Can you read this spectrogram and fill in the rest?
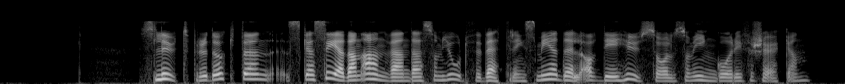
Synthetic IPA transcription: slʉ̟ːt̪pʰɾʊd̪ɵkt̪ənskaseːd̪ananvɛnd̪asːɔmjuːɖfœɾbɛt̪ɾɪŋsmeːd̪əlʔa̰vd̪ɛɦʉ̟ːshɔlːsɔmɪnɡoːɾɪfœʂø̰ːkə̰n

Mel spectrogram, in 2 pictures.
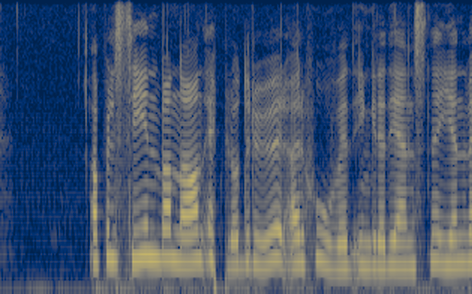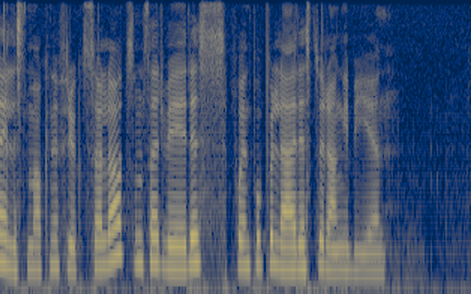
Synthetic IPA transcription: ɑpəlsiːnbɑnɑːnɛpləoːd̪ɾʉːəɾæːɾhuːʋəd̪ɪŋɡɾɛd̪ɪɛnsnəiːeːnʋɛlsmɑːknəfɾʉkt̪sɑlɑːt̪sɔmsæɾʋeːɾəspʰoːeːnpʰʊpʉlæːɾɛst̪ʉɾɑŋiːbyːən

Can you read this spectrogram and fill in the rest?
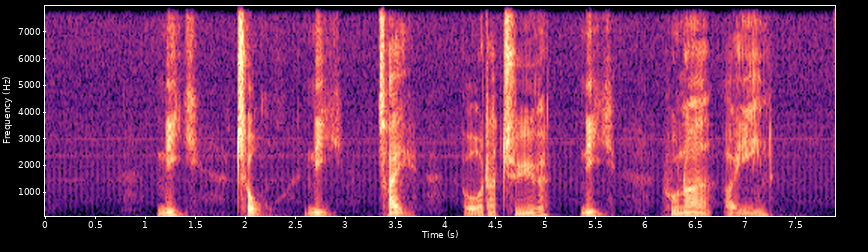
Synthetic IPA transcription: nḭːt͡sʰo̝̰ːnḭː | t͡sʰʁɛ̰ː | ɔ̽ːɾ̥ɒ̽t͡sʰyːʋə | nḭː | hunʁɐð̞̩ˠɒ̽ʔe̝n

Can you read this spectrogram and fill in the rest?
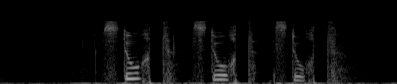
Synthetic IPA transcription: st̪uːʁt̪st̪uːʁt̪st̪uːʁt̪

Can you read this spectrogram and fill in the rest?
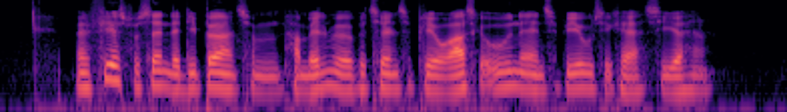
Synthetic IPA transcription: menfiɐ̰spʰʁo̝sen̰d̥æd̥ib̥ɶɐ̰nsɒ̽mhɑ̈melm̩øɐb̥e̝t͡sʰḛːl̩səb̥liɐʊʁɑ̈sɡ̥əʔuːð̞ˠn̩ænt͡sʰib̥io̝̰ːt͡sʰikʰæsiːɐɦæn

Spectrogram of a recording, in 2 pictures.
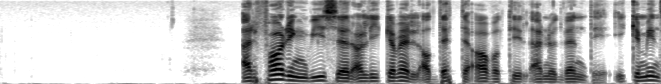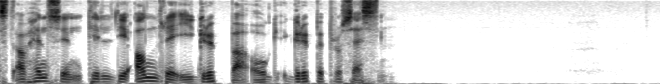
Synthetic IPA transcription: æɾfɑːɾɪŋʋiːsəɾɑliːkəʋɛlʔɑ̰t̪̚d̪ɛt̪ə̰ʔɑːʋoːt̪ʰɪlʔæ̰ːɳœd̪ʋɛnd̪ɪ̰ʔɪkəmɪnst̪ʰɑ̰ːʋhɛnsyːnt̪ʰɪld̪iːʔɑnd̪ɾəʔiːɡɾʉpɑ̰ʔoːɡɡɾʉpəpʰɾʊsɛ̰sn̩

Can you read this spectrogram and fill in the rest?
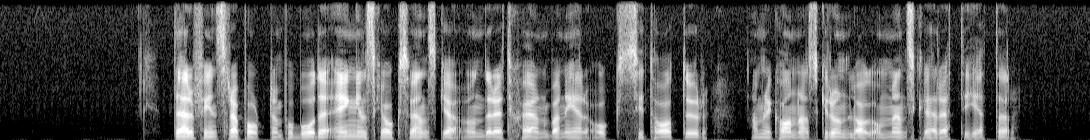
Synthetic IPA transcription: d̪̥æɾfɪnsɾapʰɔʈːənpʰɔboːd̪əʔɛŋːəlskaɔksvɛnska̰ʔɵ̰nd̪əɾɛt̪ɧæːɳbaɳeːɾɔ̰ksɪt̪ʰɑːt̪ʉ̟ːɾ | amɛɾɪkʰɑːnənasɡɾɵnd̪lɑːɡɔ̰mːɛnsklɪɡaɾɛt̪ːɪɡheːt̪ə̰ɾ

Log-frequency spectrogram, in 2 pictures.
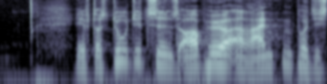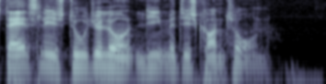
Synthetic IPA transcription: efd̥ɐsd̥uðˠjət͡sʰiðˠn̩sɒ̽b̥ɦø̰ːɐæʁand̥n̩pʰɒ̽d̥isd̥ɛ̰ːd̥sliəsd̥uðˠjəlɔ̰ːnlḭːmed̥iskʰɒ̽nt͡sʰo̝̰n

